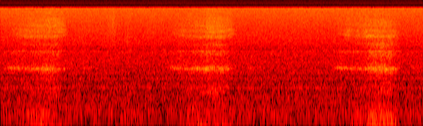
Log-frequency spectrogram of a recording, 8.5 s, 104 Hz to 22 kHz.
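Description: Three low rumbling snores about three seconds apart, roughly 20 breaths a minute, with a soft hiss between them. Ordinary snoring in sleep.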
